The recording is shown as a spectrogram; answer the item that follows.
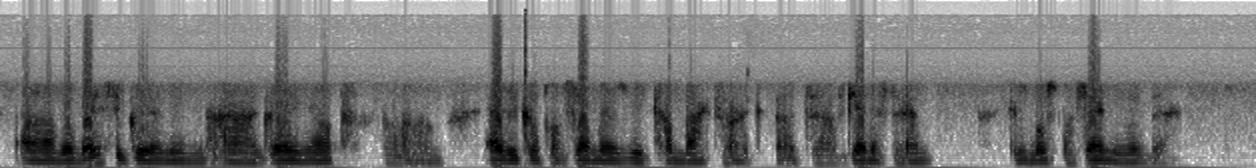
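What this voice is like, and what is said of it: Hoarse, weak voice. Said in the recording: “I just miraculously lost my voice today”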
